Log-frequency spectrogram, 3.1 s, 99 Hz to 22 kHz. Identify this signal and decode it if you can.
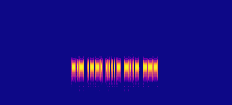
Morse code, heard as a keyed tone, about 67 wpm, 700 Hz. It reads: KP4XO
